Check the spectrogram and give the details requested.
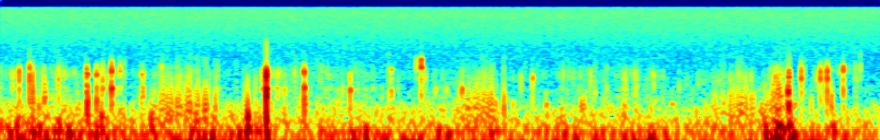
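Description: Continuous low gurgling and rumbling from the abdomen, with frequent bubbling pops: loud, active bowel sounds.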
